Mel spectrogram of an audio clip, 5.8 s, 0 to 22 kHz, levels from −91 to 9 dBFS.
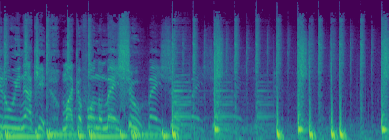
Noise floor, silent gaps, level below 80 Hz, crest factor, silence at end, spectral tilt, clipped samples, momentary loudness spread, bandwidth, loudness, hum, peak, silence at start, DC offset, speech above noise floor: -37 dBFS; none; -26 dBFS; 16 dB; 0 s; -5.5 dB/octave; under 0.1%; 15 LU; 16 kHz; -19 LUFS; none; -2 dBFS; 0 s; under 0.1%; 19 dB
